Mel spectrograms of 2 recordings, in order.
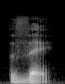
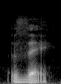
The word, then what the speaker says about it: vais: Okay, first person here, je vais. Remember, final S not pronounced. Je vais.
